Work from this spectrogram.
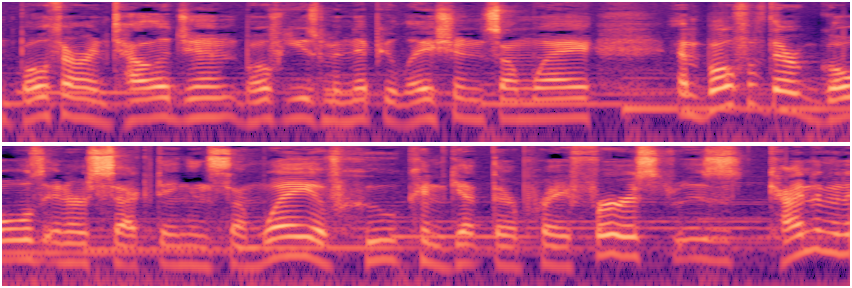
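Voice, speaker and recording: A video essay host giving scripted commentary, explaining personal opinions in a measured, qualifying way. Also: medium pitch.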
